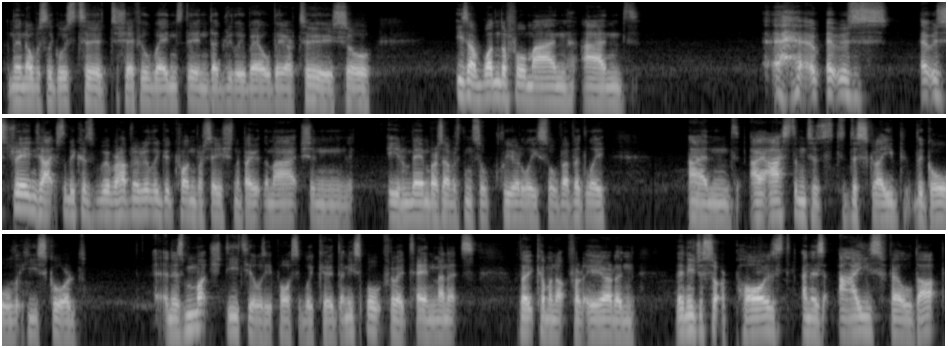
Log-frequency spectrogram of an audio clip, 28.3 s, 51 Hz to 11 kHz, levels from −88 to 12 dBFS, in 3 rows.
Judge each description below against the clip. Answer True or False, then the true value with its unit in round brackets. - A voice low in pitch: True (95 Hz)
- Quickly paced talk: False (190 wpm)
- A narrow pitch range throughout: True (2.2 semitones)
